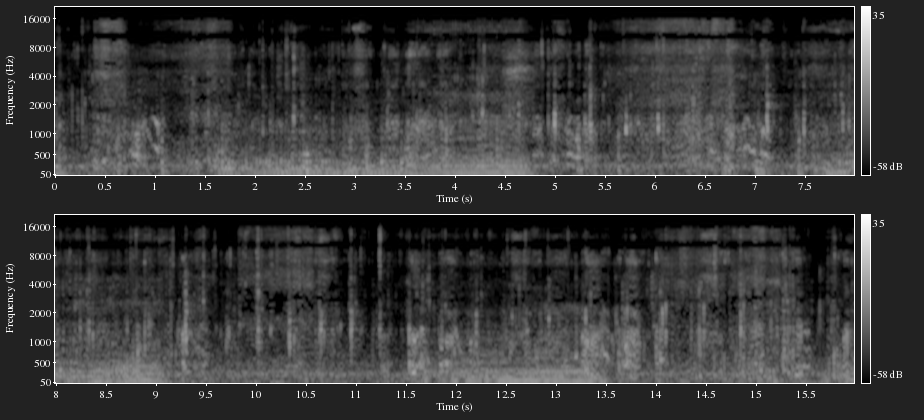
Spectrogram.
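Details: Three pug dogs in Southern California eat butter, making continuous sloppy wet licking and smacking with snorting breaths, an irregular stream of mouth noises over a steady low hum.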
